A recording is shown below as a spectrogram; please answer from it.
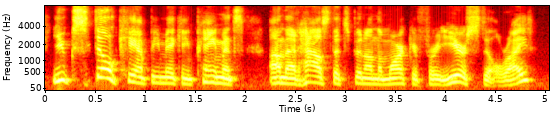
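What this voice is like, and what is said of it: New York City accent. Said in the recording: “the silly New York City accent”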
